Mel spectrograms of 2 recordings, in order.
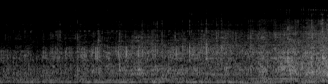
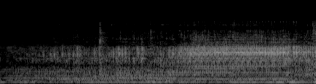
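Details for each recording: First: Model railway locomotive on a Morley Vector 03 Crawler controller instead of a Hornby HM2000, whose PWM caused buzz: soft, even whir with light steady ticking on a slow pull-away. No grinding or buzz, running smoothly. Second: Hornby HM2000 PWM controller driving a model locomotive on a slow pull away: low steady buzz under a thin rising whine with grinding noise as the loco creeps off; PWM controller motor buzz and grinding.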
